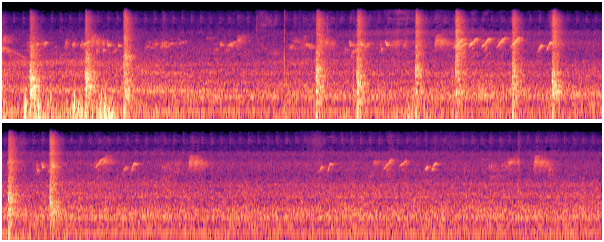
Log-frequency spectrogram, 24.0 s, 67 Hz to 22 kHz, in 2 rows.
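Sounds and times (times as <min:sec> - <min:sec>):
small bird chirping: 0:00.0 - 0:11.4, 0:12.1 - 0:24.0.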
